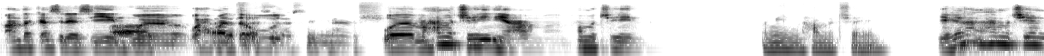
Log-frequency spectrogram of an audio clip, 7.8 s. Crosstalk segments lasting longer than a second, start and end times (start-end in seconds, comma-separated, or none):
0.8-2.2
